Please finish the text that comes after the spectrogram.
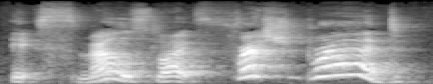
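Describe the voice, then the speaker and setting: A woman's voice: sits high, huge pitch swings, takes it slowly, sharp tone, voice pushed up, heavily acted. A kindly foster mother from a children's storybook, acted out by a woman reading aloud. She speaks in a lifted, motherly voice with big swoops and strong emphasis. The sound is roomy and a little distant. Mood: delighted. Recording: roomy echo, distant microphone.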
